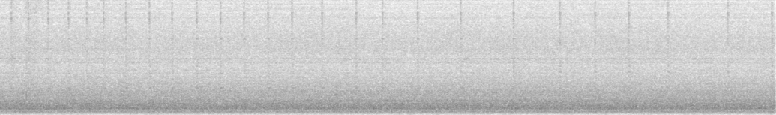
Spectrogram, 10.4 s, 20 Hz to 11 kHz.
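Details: 1990 Heil gas furnace with a failing control valve, after thermopile and burners were cleaned: it lights, runs about one minute, then shuts off. Steady light ticking about twice a second with no burner roar; safety trip.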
